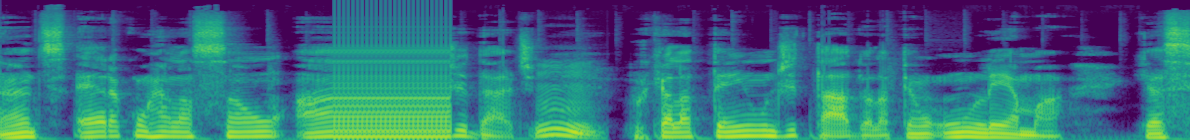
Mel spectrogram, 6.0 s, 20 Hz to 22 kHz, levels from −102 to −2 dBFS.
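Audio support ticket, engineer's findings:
System hang loop, 1.67–2.25 s: steady buzz at about 43 Hz. A 23.2 ms segment repeats exactly, 25 times, which fits a 1024-sample ring buffer replayed while the host or driver stalled. Roughly half a second of speech is lost. Unlike a dropout or jitter stutter, the repeats are identical and evenly spaced, giving a fixed-pitch tone instead of gaps or irregular skips.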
